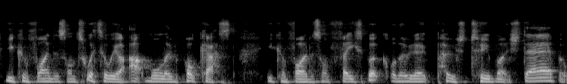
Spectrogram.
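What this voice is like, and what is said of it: West Country English accent. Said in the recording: “all with a West Country accent”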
